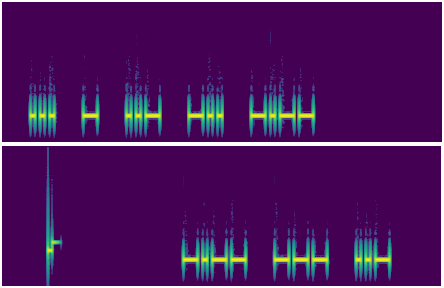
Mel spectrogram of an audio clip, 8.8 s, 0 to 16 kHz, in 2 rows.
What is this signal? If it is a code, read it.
Morse code, heard as a keyed tone, about 25 wpm, spaced as for 18 wpm, 700 Hz. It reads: STUDY YOU
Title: 2x Character Spacing - Top 300 Words - 25wpm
